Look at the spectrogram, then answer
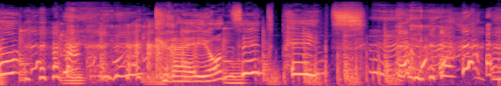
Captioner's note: all laughing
